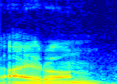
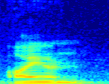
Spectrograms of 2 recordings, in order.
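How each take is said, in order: First: The word is pronounced the Indian way. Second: The word is pronounced the standard way. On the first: The speaker calls it wrong. "in India, they pronounce it differently" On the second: The speaker calls it right. "But actually, the pronunciation is iron"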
